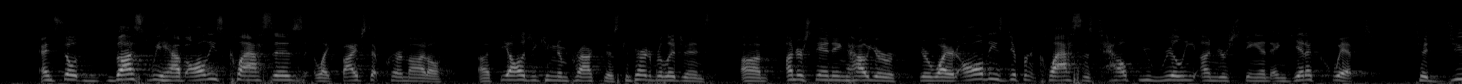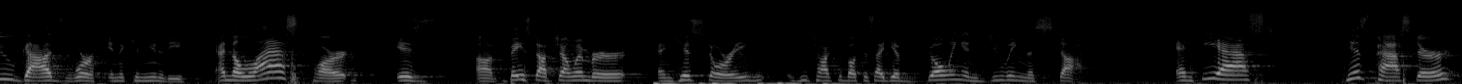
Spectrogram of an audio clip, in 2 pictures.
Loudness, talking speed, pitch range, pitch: -41 LUFS, 150 wpm, 160-200 Hz, 180 Hz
